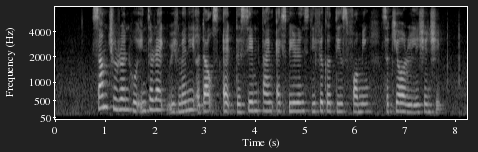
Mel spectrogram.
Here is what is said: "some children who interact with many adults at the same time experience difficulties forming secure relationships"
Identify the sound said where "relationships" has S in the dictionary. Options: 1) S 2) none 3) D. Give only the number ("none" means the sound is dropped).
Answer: 2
